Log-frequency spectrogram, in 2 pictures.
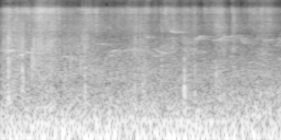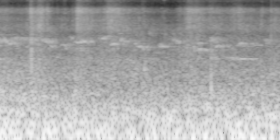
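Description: Footsteps swish through grass.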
